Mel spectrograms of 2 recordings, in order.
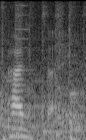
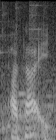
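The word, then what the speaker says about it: Pad thai: is pad thayan yung dating iniisip natin padai apparently it's pronounced as patay hing ganon Pai is a national tha.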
